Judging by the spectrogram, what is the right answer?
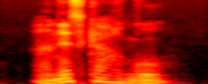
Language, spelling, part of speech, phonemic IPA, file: French, escargot, noun, /ɛs.kaʁ.ɡo/, Fr-escargot.ogg
- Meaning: 1. snail 2. slowpoke, slowcoach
